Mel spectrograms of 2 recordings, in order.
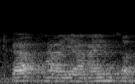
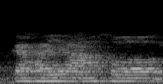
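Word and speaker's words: كهيعص: Jadi dia itu terpotong-potong, walaupun hurufnya ini kelihatan bersambung gitu kan secara penulisan, tapi cara bacanya ini terpotong dia. Nah ini nggak disambung ya, jadi ini aja. Jadi nggak apa namanya, nggak begini bacanya, nggak kahaya aso, nggak gitu maksudnya ya.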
